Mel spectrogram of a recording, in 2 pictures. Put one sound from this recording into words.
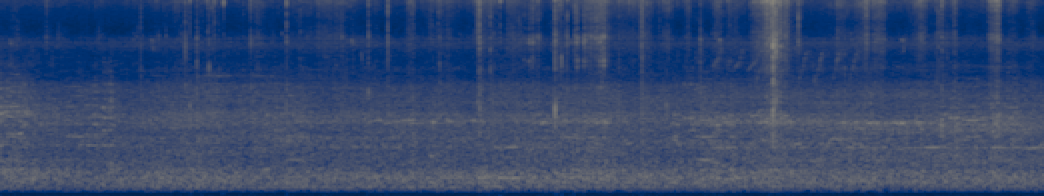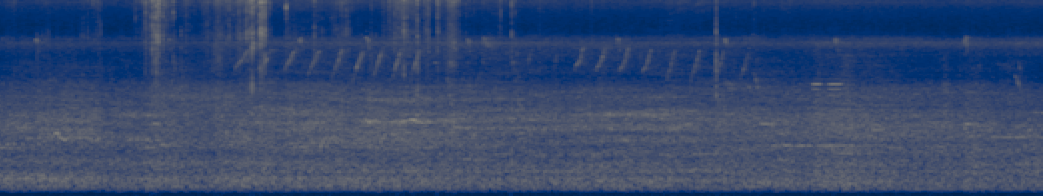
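Palm fronds rustle in the wind outdoors.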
